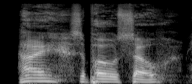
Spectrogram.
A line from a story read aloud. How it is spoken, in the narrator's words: he sighed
